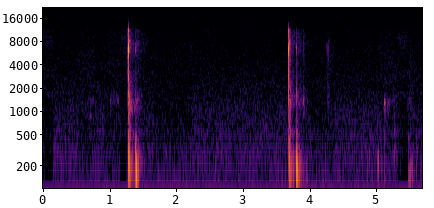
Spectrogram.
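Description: Two sharp computer clicks, one about a second in and one past the middle, each a quick press-and-release pair, then a few faint ticks over a quiet room: clicking through the controls to share a screen on a video call.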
